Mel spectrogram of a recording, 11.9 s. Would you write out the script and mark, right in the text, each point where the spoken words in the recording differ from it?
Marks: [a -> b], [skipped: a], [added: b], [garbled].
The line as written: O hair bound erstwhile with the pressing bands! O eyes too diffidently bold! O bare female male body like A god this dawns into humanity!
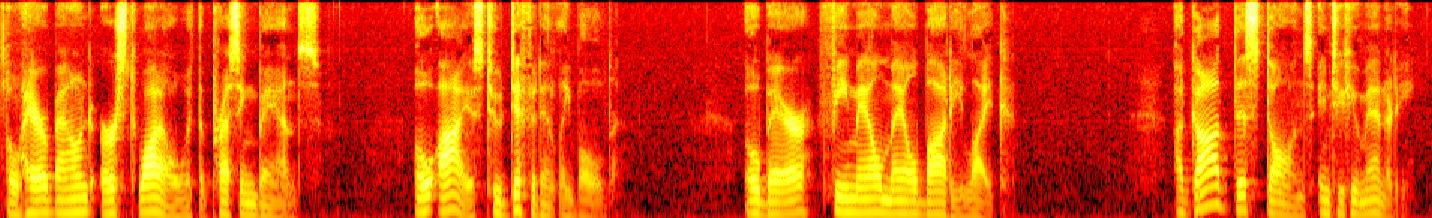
O hair bound erstwhile with the pressing bands! O eyes too diffidently bold! O bare female male body like A god this dawns into humanity!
